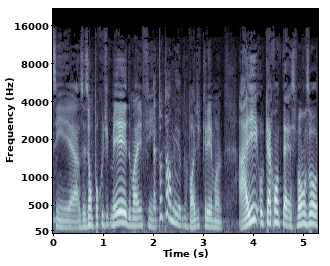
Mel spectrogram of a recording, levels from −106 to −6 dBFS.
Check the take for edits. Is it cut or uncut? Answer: uncut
